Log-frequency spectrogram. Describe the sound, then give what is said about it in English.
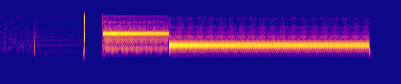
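A brief radio click and squelch, then a loud two-tone dispatch alert: a steady higher tone for about a second, followed by a lower sustained tone for around three seconds, with no voices. “stand by for tones.”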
